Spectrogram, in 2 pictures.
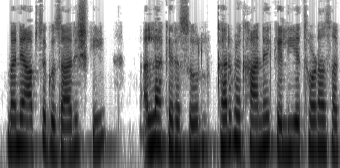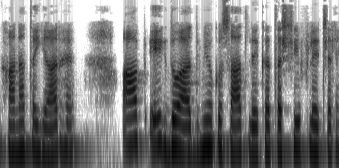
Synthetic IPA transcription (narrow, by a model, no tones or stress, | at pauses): mɛ̃ːneaːpseɡʊzaːɾɪʃkiː | ɐ̰lːaɦkeɾɐsuːlɡʱɐɾmẽkʰaːnekeliet̪ʰoːɽasakʰaːnat̪ɐjːaːɾɦɛːaːpeːk̚d̪oːaːd̪mijõkosaːt̪ʰleːkəɾt̪ɐʃɾiːfleːt͡ʃɐlẽː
